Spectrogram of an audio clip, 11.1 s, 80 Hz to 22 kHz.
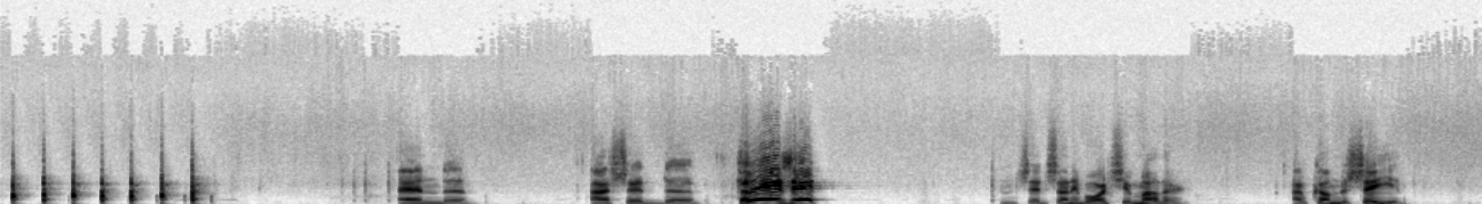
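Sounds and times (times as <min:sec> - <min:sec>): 
firm knocking on a wooden door: 0:00.0 - 0:01.6
speech: 0:03.0 - 0:03.6, 0:04.4 - 0:06.2, 0:07.5 - 0:09.0, 0:09.7 - 0:10.6.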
